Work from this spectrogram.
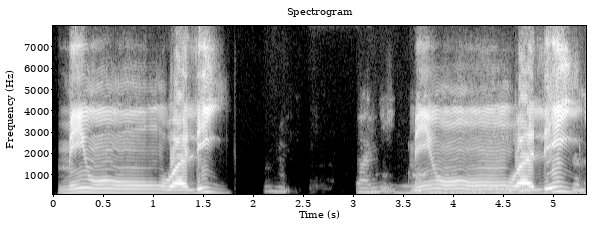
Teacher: Huruf-huruf yang ada sabdu, kalau kita berhenti, walaupun kita berhenti, kita matikan huruf itu, tapi huruf yang sabdu itu tetap kena tekankan sabdu tu, walaupun kita dah matikan huruf yang kedua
